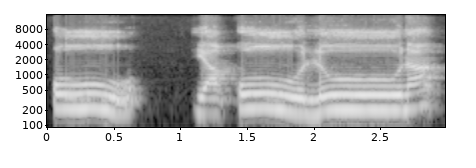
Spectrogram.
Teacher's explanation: زبان کی جڑ اوپر والے نرم تالو سے لگے تو پھر جو ہے یہ قاف صحیح طریقے سے پڑھا جاتا ہے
